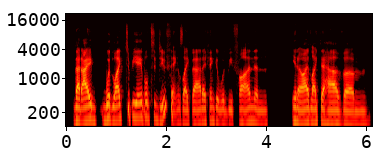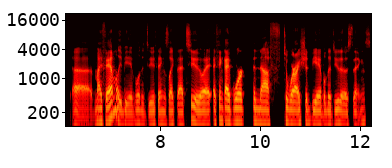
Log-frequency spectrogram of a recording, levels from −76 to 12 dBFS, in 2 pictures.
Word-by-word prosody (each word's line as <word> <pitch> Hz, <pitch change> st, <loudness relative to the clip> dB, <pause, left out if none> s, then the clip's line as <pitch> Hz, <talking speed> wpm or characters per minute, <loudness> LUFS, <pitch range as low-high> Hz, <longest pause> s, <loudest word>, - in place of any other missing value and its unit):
that 130 Hz, -1 st, +5 dB
I 135 Hz, +1 st, +6 dB
would 140 Hz, +1 st, -1 dB
like 140 Hz, +1 st, +3 dB
to -, -, -7 dB
be 160 Hz, -1 st, -1 dB
able 165 Hz, -1 st, -2 dB
to 155 Hz, -, -11 dB
do 135 Hz, -1 st, -4 dB
things 110 Hz, +2 st, -8 dB
like 110 Hz, -1 st, -2 dB
that. 115 Hz, +1 st, 0 dB
I 120 Hz, -, -2 dB
think 130 Hz, +1 st, -9 dB
it 125 Hz, -, -5 dB
would 115 Hz, -2 st, -9 dB
be 110 Hz, -1 st, -9 dB
fun, 120 Hz, +2 st, -2 dB
and, 110 Hz, -2 st, -7 dB, 0.5 s
you 135 Hz, 0 st, -3 dB
know, 110 Hz, -1 st, +3 dB
I'd 120 Hz, +1 st, +4 dB
like 115 Hz, 0 st, 0 dB
to -, -, +2 dB
have, 110 Hz, -1 st, +1 dB
um, 105 Hz, 0 st, -2 dB, 0.2 s
uh, -, -, -1 dB
my 120 Hz, +1 st, 0 dB
family 115 Hz, -, +4 dB
be 105 Hz, -1 st, -6 dB
able 115 Hz, +3 st, -5 dB
to 105 Hz, -, -10 dB
do 105 Hz, +3 st, -6 dB
things 105 Hz, -1 st, -6 dB
like 105 Hz, -1 st, -2 dB
that, 105 Hz, 0 st, -2 dB
too. 110 Hz, -6 st, +1 dB
I 105 Hz, -, +3 dB
I -, -, +2 dB
think 135 Hz, -2 st, -4 dB
I've 120 Hz, -2 st, +7 dB
worked 125 Hz, 0 st, +3 dB
enough 115 Hz, -3 st, +1 dB
to 130 Hz, -, -2 dB
where 115 Hz, -1 st, +5 dB
I 110 Hz, -, +6 dB
should 115 Hz, +2 st, -5 dB
be 115 Hz, 0 st, -2 dB
able 110 Hz, 0 st, -1 dB
to 105 Hz, -, -1 dB
do 115 Hz, +2 st, -4 dB
those 110 Hz, -, -2 dB
things. 120 Hz, -, -7 dB
115 Hz, 260 wpm, -28 LUFS, 110-125 Hz, 0.5 s, I've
